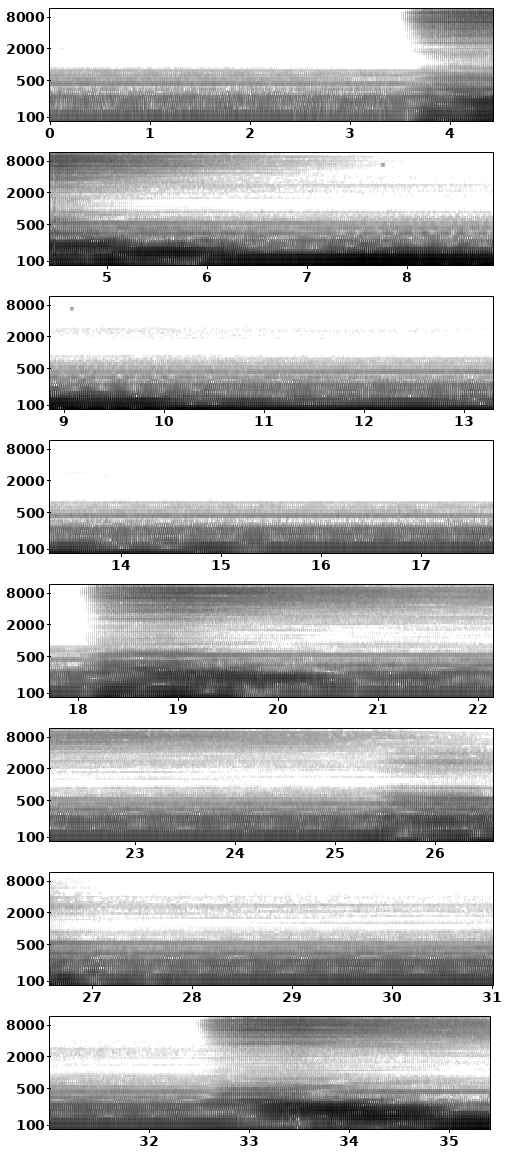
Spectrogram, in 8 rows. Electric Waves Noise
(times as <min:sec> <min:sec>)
0:03.4 0:09.8, 0:18.0 0:28.1, 0:32.4 0:35.4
